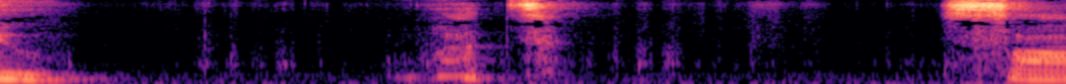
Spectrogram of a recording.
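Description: A pen writing by hand on lined notebook paper: faint, short scratches of the strokes between spoken words.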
